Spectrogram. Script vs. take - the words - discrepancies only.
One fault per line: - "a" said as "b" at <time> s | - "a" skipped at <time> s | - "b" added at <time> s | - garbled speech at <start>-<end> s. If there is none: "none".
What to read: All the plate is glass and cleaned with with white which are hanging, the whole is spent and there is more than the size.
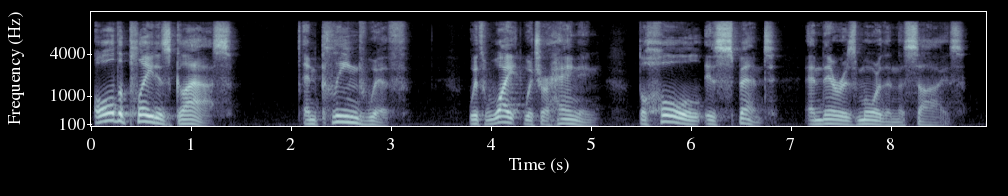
none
